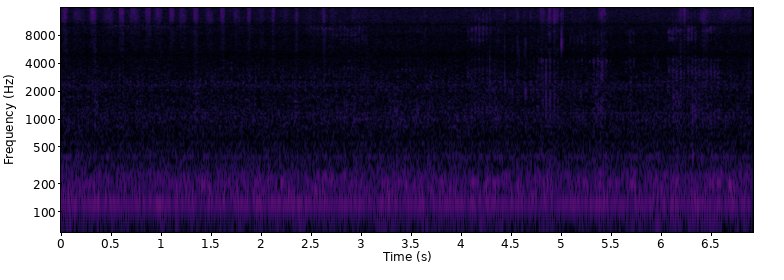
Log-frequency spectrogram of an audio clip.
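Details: Cat stroked by hand and filmed with an iPhone SE, giving a constant deep purr-like drone that stays even throughout, with scattered soft brushing and handling noises over the top.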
